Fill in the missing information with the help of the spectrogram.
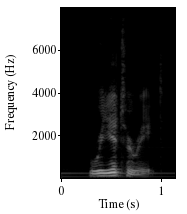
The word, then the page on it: reiterate: /riˈɪt.ər.eɪt/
